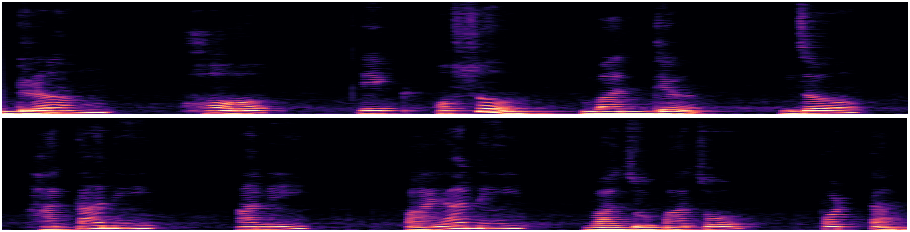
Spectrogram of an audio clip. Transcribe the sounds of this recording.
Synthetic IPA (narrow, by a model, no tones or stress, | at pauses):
ɖɾəm | hɔ | ekɔsɔʋad̪ʱjə | d͡zɔ | hat̪ani | ani | pajani | ʋad͡zupat͡sɔ | pəɽt̪a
